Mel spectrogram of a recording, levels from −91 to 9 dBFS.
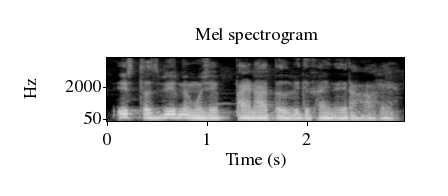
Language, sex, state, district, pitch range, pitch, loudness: Hindi, male, Arunachal Pradesh, Lower Dibang Valley, 95-100 Hz, 95 Hz, -12 LUFS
